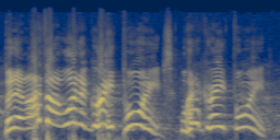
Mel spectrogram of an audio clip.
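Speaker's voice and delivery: loud, high, laughing exclamation; gleeful shout; excited laughing shout. Real, not acted. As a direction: burst out with delight at the idea. Pastor exclaims over a point.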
